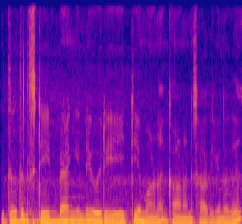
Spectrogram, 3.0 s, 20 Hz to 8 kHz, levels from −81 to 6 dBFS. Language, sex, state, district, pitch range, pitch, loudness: Malayalam, male, Kerala, Kollam, 145-170 Hz, 160 Hz, -15 LUFS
